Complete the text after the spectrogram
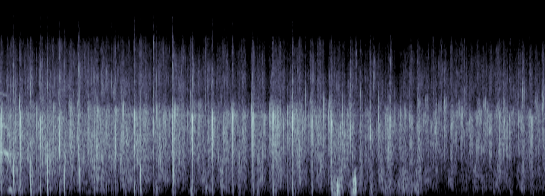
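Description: Sustained audience applause for a singer at the end of an evening question-and-answer event, a dense crackle of many hands clapping at a steady, even level for several seconds, with a few faint voices mixed in underneath.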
